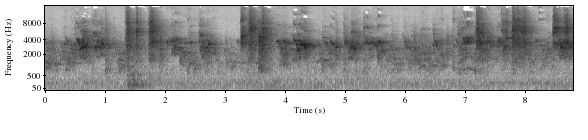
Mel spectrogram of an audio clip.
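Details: Parakeets around 2 pm chatter in a dense stream of bright, high chirps and harsh squawks, overlapping and irregular, with no pause throughout.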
